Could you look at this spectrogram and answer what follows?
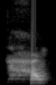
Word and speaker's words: count: The key for this is that we are going to open the mouth wide for that a. Think of opening in a wide circle for the a. We are also going to open in a wide circle and move for the vowel in the word count.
